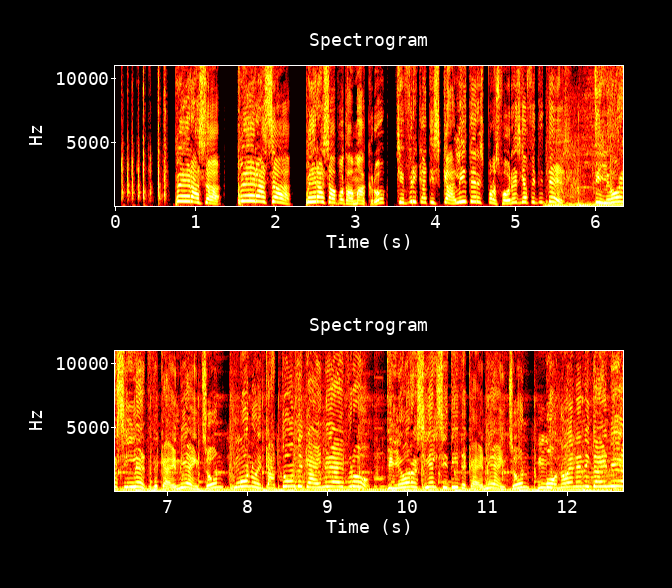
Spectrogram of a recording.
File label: Young Adult Commercials Greek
